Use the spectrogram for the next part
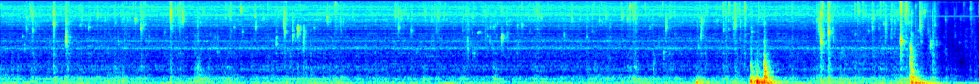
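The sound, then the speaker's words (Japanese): Tap water runs steadily into a sink with a soft, continuous hiss, broken near the end by a few louder splashy bursts as something is rinsed under the stream. No voices. “とりあえず水でさっと流しときます。”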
